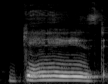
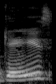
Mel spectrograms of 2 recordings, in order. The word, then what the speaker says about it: gaze: I would probably say gazed into my eyes to gaze into one's eyes is to look deeply or with admiration notice that pronunciation gaze gaze repeat gaze gaze she gazed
